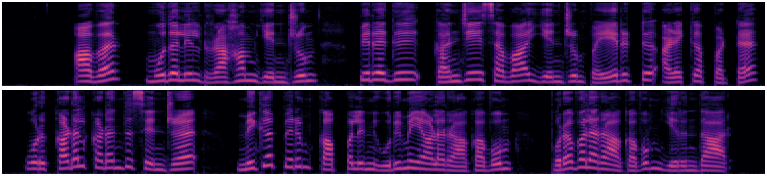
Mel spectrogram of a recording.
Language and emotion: Tamil, neutral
